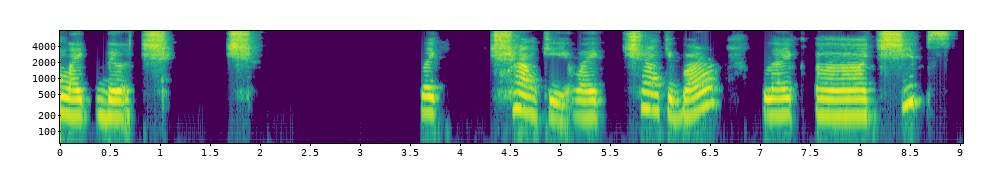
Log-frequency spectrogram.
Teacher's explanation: And the last one is affricates. This combines stop and fricative in one sound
